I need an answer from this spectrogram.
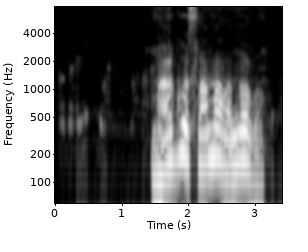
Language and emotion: Russian, angry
